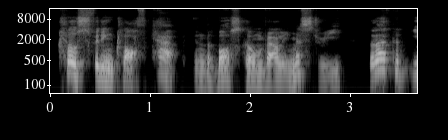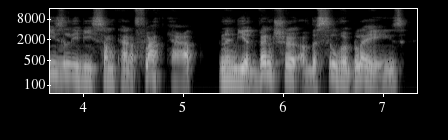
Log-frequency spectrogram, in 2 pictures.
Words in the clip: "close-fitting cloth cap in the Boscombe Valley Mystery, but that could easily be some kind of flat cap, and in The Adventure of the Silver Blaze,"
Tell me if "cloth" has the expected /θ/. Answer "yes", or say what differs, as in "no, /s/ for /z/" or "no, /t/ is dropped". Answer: yes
